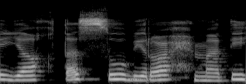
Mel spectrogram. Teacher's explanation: ہے صاد بھی مستعلیہ حروف ہے، دونوں کو پور پڑیں گے، برحمتہ ہا وسط الحلق سے ادا کریں گے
